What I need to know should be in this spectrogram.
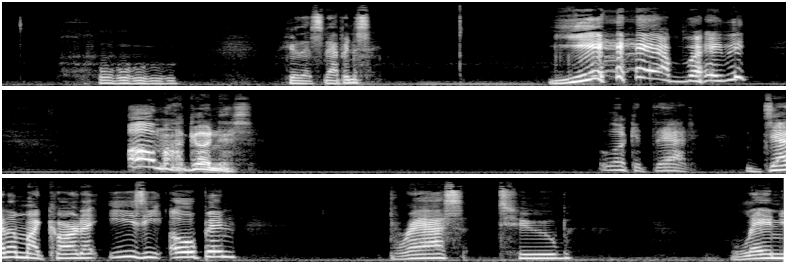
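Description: A man talks with animation close to a microphone, in short bursts with pauses.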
